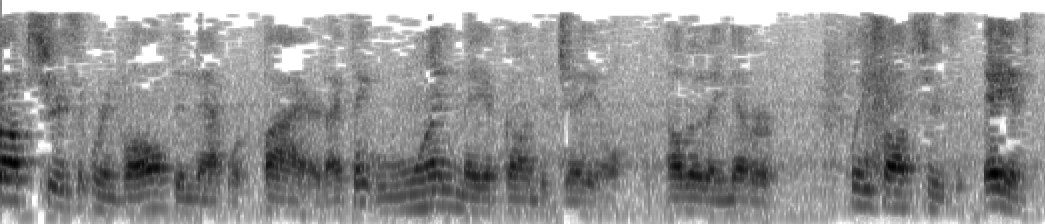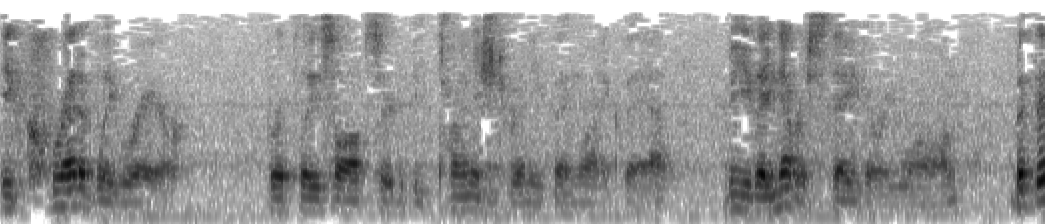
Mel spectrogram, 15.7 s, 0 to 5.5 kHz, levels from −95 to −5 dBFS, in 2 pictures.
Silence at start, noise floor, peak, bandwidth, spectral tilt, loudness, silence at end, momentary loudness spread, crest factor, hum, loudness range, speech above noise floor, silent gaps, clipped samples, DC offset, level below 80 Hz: 0 s; -47 dBFS; -2 dBFS; 4.9 kHz; -6.5 dB/octave; -22 LUFS; 0 s; 17 LU; 20 dB; none; 7 LU; 26 dB; none; under 0.1%; under 0.1%; -62 dBFS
